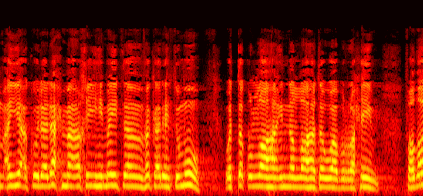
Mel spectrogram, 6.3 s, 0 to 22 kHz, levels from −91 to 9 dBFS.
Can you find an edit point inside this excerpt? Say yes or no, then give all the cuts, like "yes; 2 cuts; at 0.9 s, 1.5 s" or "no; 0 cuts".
no; 0 cuts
